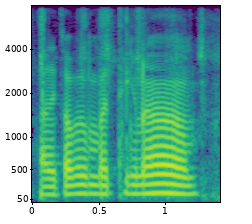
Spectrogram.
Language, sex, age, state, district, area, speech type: Tamil, male, 18-30, Tamil Nadu, Namakkal, rural, spontaneous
